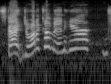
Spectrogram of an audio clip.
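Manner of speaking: high, sing-out invitation; calling out. Acted. Poking her head out of the tent to Sky, calling high. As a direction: pitch it up to carry outside. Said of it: "poke her head out like".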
